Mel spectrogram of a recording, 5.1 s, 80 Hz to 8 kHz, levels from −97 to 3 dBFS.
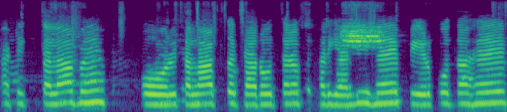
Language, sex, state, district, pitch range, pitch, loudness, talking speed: Marwari, female, Rajasthan, Nagaur, 230-250 Hz, 240 Hz, -17 LUFS, 165 wpm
